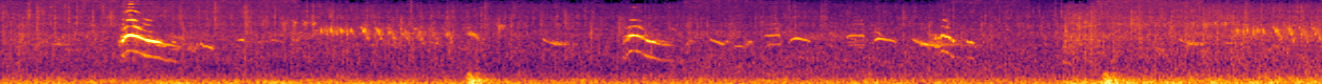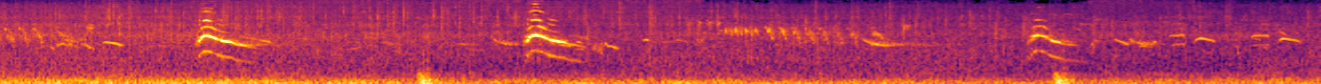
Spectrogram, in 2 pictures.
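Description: Forest birds calling: loud down-slurred whistled calls repeated every few seconds, with short buzzy trills three times, over a steady low rushing background noise and a few soft low thuds.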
